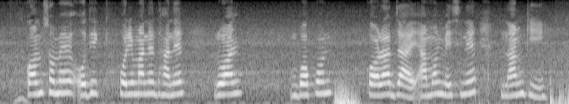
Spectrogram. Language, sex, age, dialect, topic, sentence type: Bengali, female, 25-30, Rajbangshi, agriculture, question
